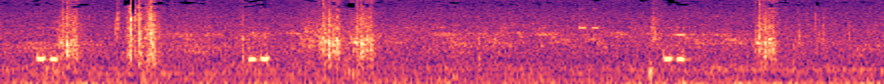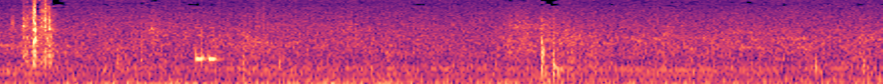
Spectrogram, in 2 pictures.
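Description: Camera shutters clicking several times in the first five seconds, with four short electronic beeps in between, over a steady low hum.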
